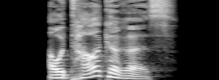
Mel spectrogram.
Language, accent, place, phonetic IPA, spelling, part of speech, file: German, Germany, Berlin, [aʊ̯ˈtaʁkəʁəs], autarkeres, adjective, De-autarkeres.ogg
- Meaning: strong/mixed nominative/accusative neuter singular comparative degree of autark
